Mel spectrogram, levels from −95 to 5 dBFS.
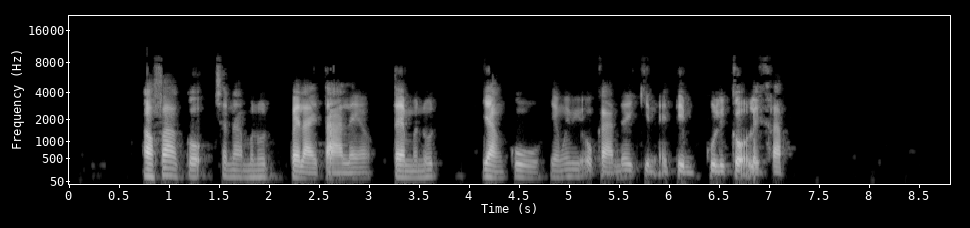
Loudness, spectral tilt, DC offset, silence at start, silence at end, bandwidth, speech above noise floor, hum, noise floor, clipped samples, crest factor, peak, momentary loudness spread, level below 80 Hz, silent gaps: -24 LUFS; -3.5 dB/octave; under 0.1%; 0.75 s; 1.7 s; 9.2 kHz; over 65 dB; none; under -90 dBFS; under 0.1%; 26 dB; 0 dBFS; 14 LU; -74 dBFS; 3.06-3.21 s, 3.73-3.83 s, 3.99-4.05 s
